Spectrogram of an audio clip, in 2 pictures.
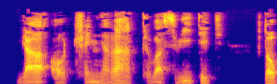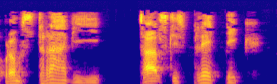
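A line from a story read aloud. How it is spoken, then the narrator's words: Mysterious whisper. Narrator (Russian): таинственно прошептал он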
